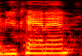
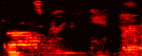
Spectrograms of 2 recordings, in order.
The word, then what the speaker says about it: Buchanan: I'm from Ohio, so I say Buchanan, but I know the proper way to say it from Nashville is Buchanan, right? But it's really Buchanan.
